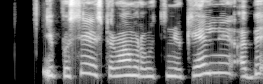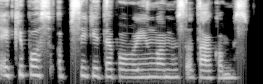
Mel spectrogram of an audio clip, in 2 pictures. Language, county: Lithuanian, Vilnius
